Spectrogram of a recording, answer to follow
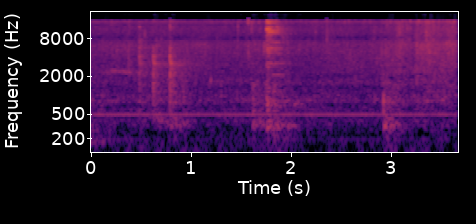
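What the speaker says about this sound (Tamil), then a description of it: "இப்போ நல்லா வதக்கணும்" Banana stem sautéing in a pan with tempering and asafoetida makes a faint, steady sizzle, broken by a few soft scrapes and taps from stirring, with no talking.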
